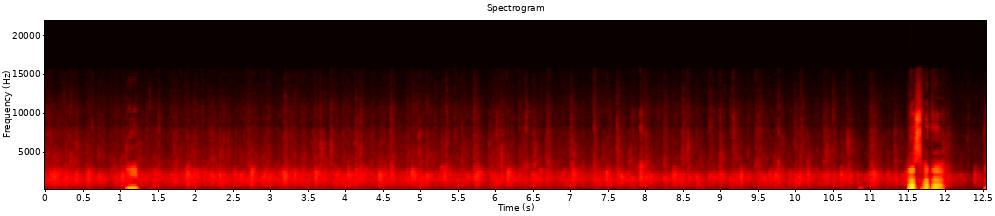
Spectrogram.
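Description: An audience murmurs and chatters quietly in a hall.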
